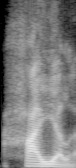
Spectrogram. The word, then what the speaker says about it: high yella: That's pronounced high yella, as in you have high yellow skin.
